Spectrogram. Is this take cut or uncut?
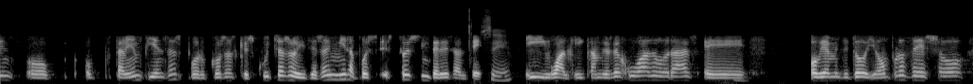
cut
